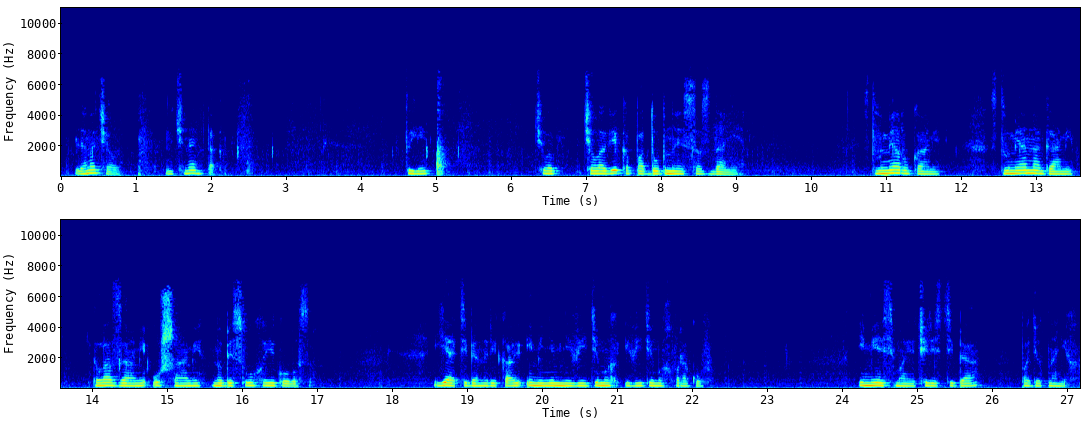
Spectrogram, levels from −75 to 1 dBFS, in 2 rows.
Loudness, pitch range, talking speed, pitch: -31 LUFS, 160-185 Hz, 80 wpm, 175 Hz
